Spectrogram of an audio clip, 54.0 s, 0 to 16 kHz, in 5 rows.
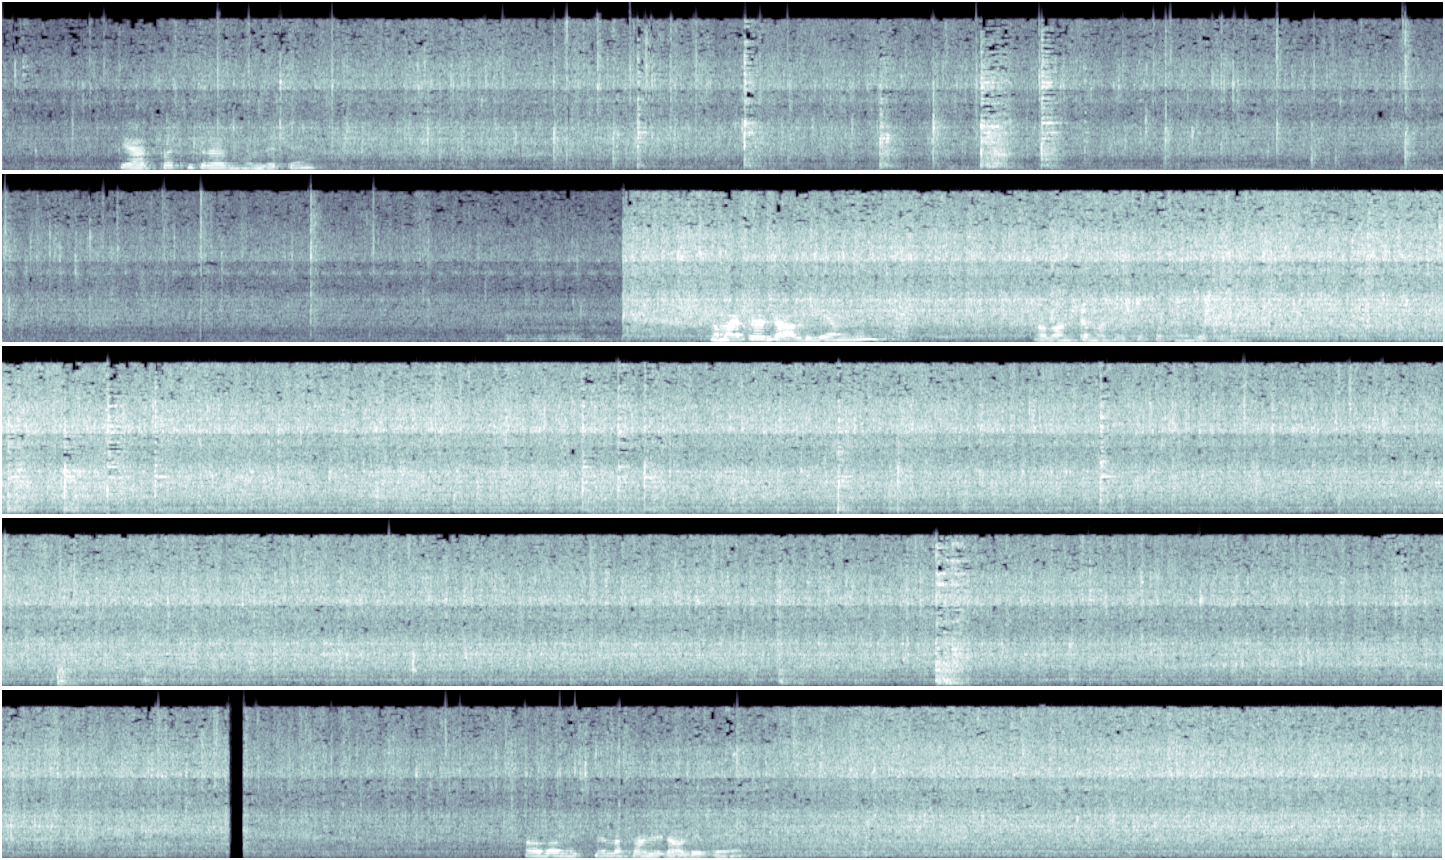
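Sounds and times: vegetables sizzling in hot oil: 0.0s - 54.0s
spatula scraping a pan: 20.9s - 23.4s, 25.9s - 28.8s.

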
